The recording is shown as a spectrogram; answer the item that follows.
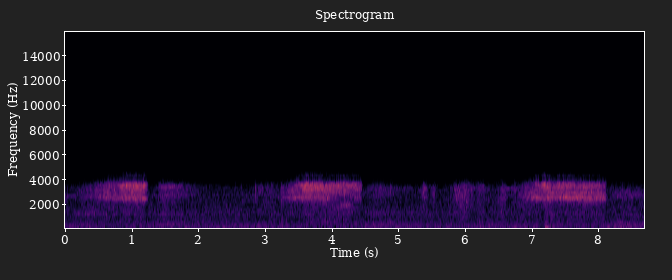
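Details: Pet dog Oakley, a female, snoring in her sleep and struggling to breathe; hissing, wheezy breaths swell about every three seconds in a steady rhythm against a quiet room.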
